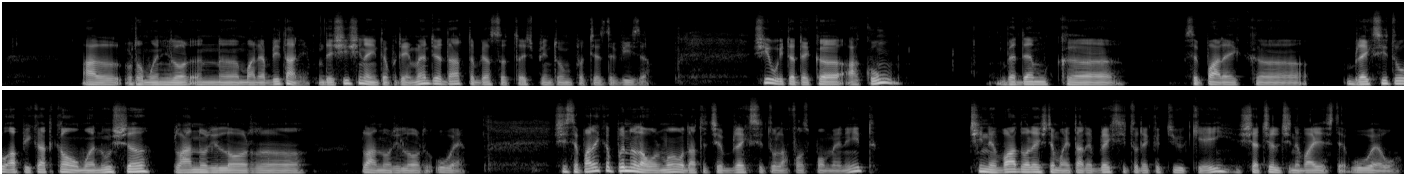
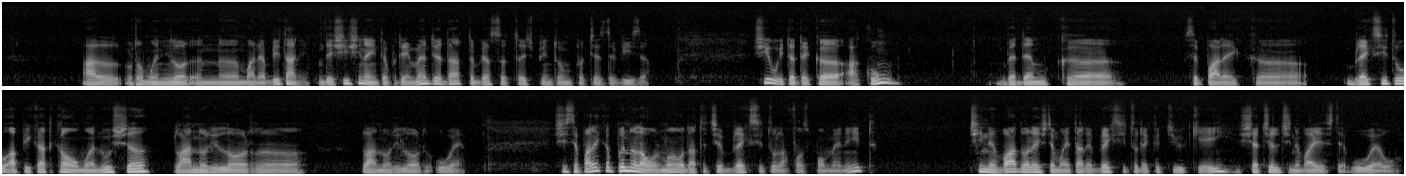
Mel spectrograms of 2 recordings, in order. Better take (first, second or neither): first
